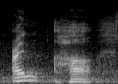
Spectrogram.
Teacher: انہم مواقعوہا ولم یجدوا، ولم یجدوا، عن علیحدہ، ہا علیحدہ، ملا کر پڑھیں گے عن ہا، نون ساکن کے بعد ہا حرف حلقی، تو نون ساکن کو یہاں اظہار کے ساتھ پڑھیں گے، غنہ یا اخفا نہیں کیا جائے گا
